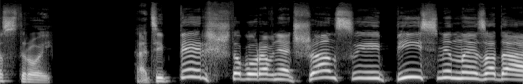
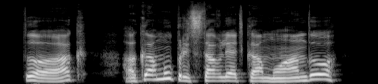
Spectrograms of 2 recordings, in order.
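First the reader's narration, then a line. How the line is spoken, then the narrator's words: Uncertain voice. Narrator (Russian): Голос Валиева звучал неуверенно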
